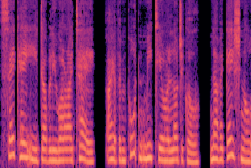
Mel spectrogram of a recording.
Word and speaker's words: Securité: Security copyright equals, pronounced sekewrit, I have important meteorological, navigational or safety information to pass on.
